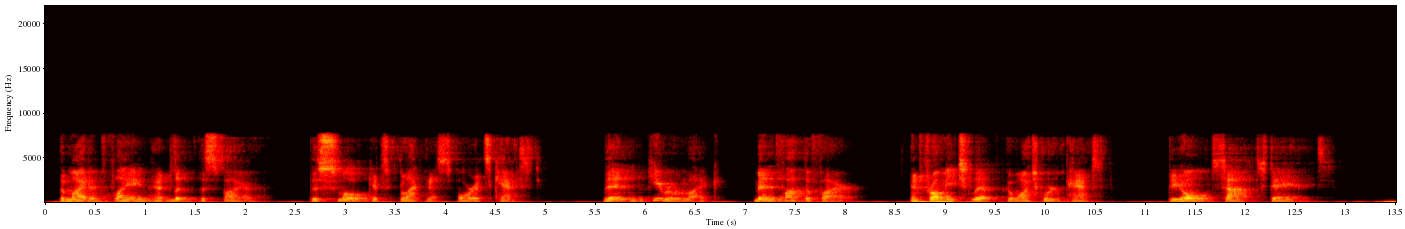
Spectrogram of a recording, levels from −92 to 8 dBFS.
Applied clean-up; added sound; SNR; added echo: neural mask model DeepFilterNet 3.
